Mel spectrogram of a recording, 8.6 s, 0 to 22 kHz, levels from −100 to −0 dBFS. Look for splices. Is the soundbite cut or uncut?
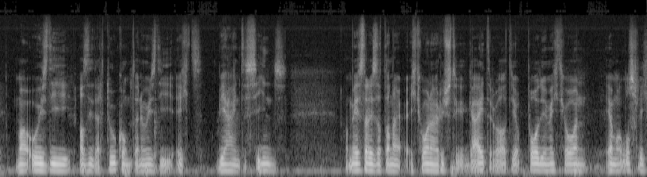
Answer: uncut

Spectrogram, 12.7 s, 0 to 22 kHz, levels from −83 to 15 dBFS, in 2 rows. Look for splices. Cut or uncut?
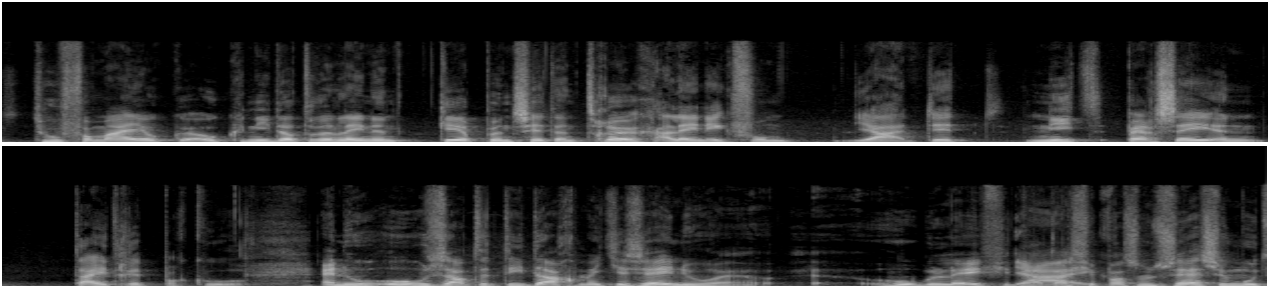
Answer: cut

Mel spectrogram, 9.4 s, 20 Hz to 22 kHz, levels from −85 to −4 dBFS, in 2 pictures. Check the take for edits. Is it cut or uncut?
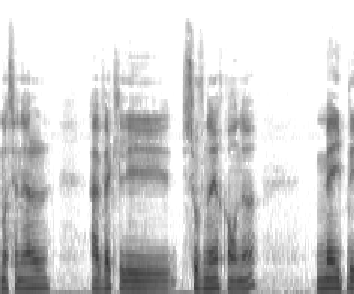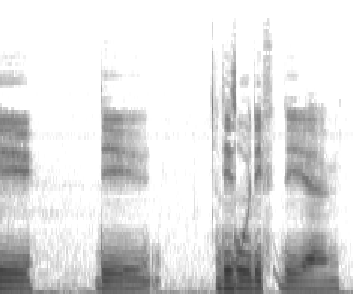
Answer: cut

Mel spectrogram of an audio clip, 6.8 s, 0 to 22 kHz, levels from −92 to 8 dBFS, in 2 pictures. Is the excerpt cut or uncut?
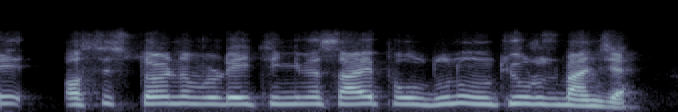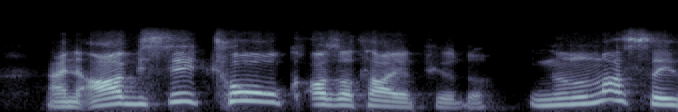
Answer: uncut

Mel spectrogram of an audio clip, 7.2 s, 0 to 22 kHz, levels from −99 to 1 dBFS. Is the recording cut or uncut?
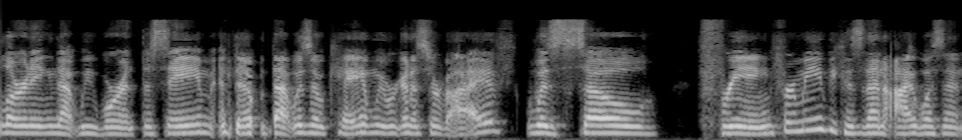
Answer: uncut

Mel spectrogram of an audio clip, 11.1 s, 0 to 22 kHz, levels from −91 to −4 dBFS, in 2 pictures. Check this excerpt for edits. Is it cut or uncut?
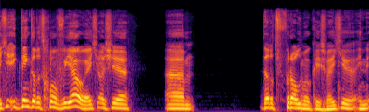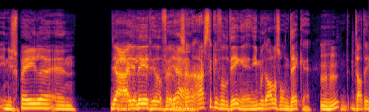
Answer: cut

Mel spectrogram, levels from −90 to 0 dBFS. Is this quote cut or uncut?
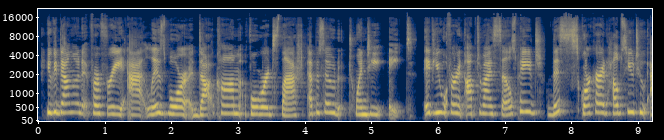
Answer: cut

